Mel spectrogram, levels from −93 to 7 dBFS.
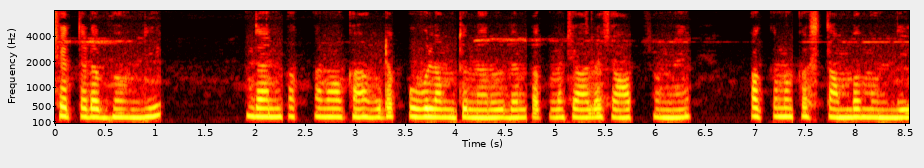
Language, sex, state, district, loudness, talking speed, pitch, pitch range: Telugu, female, Andhra Pradesh, Visakhapatnam, -18 LUFS, 120 wpm, 215 Hz, 210-225 Hz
